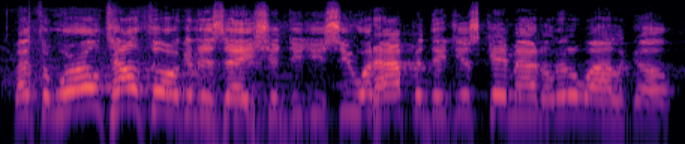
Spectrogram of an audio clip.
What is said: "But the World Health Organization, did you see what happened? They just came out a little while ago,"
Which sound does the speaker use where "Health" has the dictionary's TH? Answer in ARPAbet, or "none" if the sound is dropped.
TH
